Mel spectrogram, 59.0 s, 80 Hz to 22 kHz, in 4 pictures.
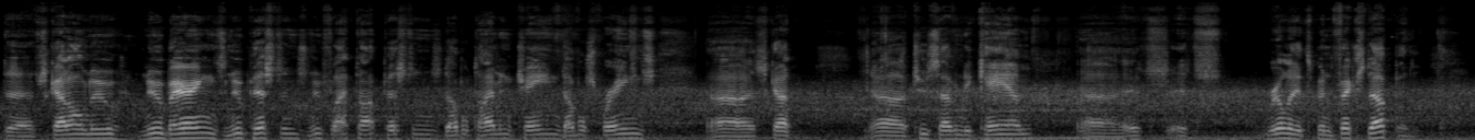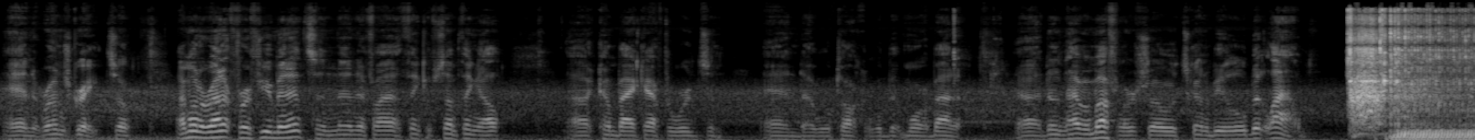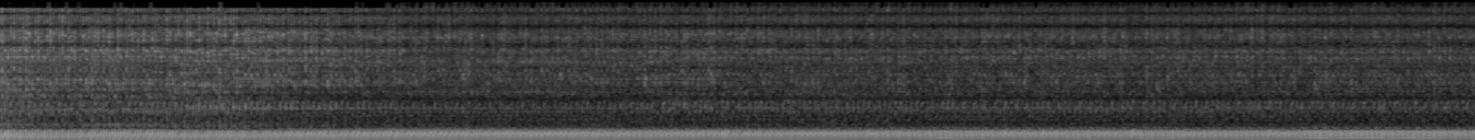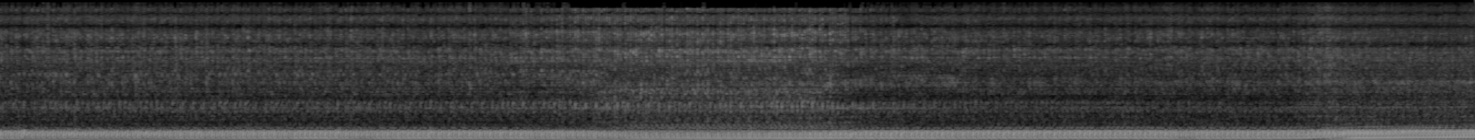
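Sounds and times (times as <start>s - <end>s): loud engine running without muffler: 28.2s - 59.0s.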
